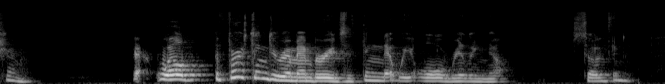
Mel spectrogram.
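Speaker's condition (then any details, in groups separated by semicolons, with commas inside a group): ALS; progressive, onset leg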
